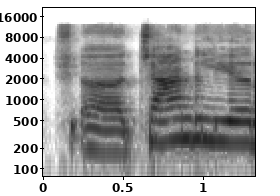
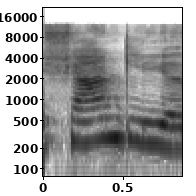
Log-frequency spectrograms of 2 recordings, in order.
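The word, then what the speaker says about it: chandelier: देखिए यहां पर भी बहुत लोग उसको सैंडलियर पढ़ते हैं मगर ये क्या है बेटा ये शैंडलियर है जो झूमर बोलते हैं ना हम हिंदी में इसको झूमर झूमर को हम शैंडलियर बोलते हैं।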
